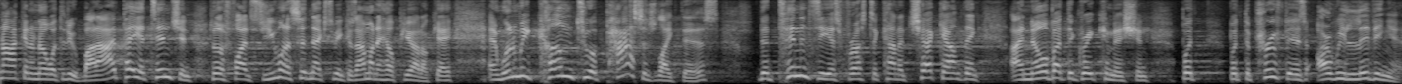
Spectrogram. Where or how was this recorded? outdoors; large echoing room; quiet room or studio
large echoing room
